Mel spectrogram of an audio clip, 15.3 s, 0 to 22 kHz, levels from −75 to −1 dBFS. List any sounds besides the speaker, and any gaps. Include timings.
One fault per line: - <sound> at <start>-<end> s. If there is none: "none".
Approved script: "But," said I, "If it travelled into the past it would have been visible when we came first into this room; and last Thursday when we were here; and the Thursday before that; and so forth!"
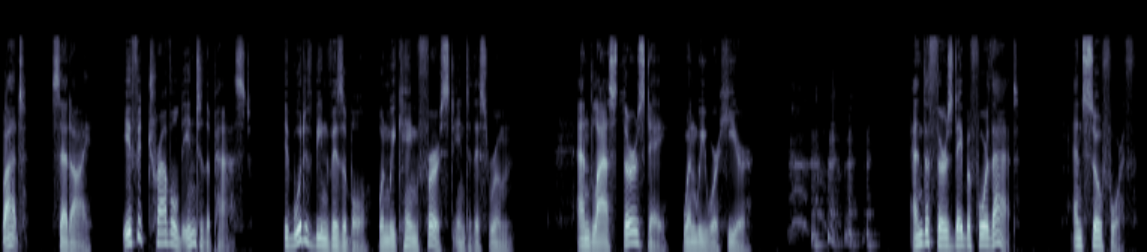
- laugh at 10.5-11.8 s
